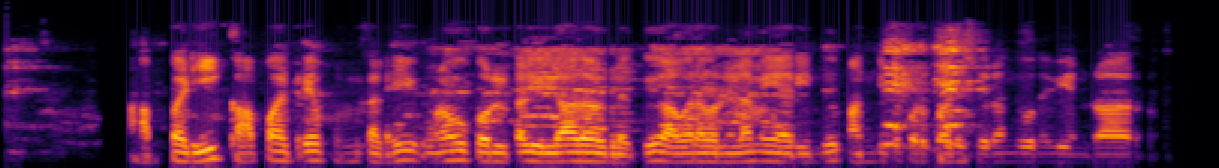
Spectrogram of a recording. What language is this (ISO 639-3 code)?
tam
